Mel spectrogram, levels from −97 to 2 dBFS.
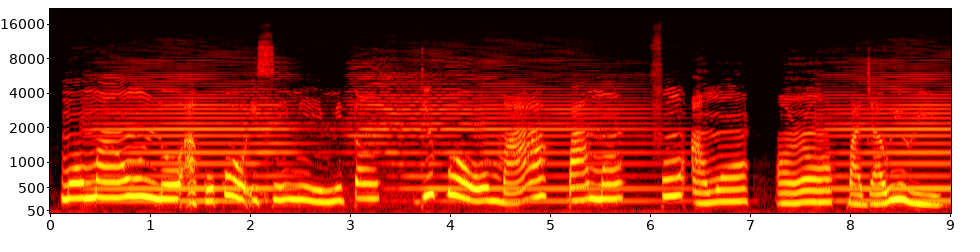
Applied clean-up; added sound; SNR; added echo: none; Bowed string instrument; 14 dB; none.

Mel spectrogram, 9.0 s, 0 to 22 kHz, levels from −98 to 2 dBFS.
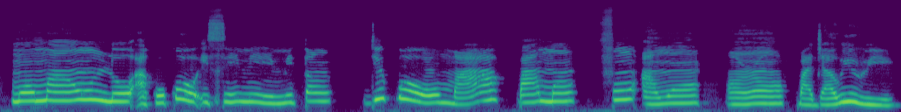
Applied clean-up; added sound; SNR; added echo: neural mask model Resemble Enhance denoiser.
